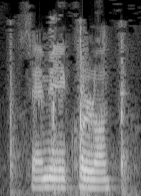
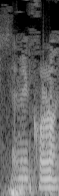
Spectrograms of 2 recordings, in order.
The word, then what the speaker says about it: 세미콜론: 어떻게 읽냐면 세미콜론이라고 읽어요. 세미콜론. 네, 세미콜론 이렇게 있습니다.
